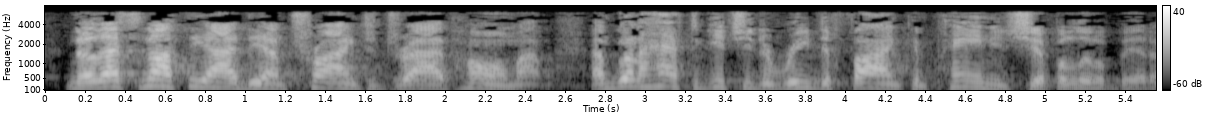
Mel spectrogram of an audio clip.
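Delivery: ordinary delivery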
